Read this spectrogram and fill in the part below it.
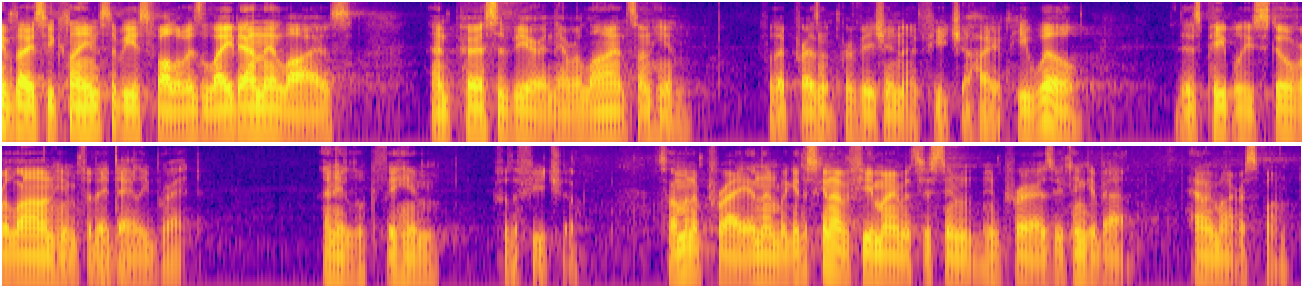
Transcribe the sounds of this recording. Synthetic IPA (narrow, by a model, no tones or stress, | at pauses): ʌvðoʊz̥hʉkʰl̥ẽɪ̃mz̥tʰɨbiɨz̥fɑlˠoʊə˞zleɪdãʊ̃nðə˞laɪvz̥ | ʔɨ̰̃npʰɜ˞sɨvɪɹɨ̃nðə˞ɹəlaɪɨ̃nsn̩ɪ̰̃ɱ | fə˞ðə˞pʰɹ̥ɛzə̰̃npʰɹ̥ɨvɪʒɨ̃nʌ̰v̥fjʉ̰t͡ʃə̰˞ho̰ʊphiwɪl̚ˠ | ðə̰˞z̥pʰipl̩ˠhʉstɪlˠɹəlaɪə̃nɪ̰̃ɱfə˞ðə̰˞dḛɪlˠibɹɛ̰ɾ | ɨ̃nhɨlʊkfə˞ɪ̃ɱ | fə˞ðɨfjʉ̰t͡ʃə˞ | soʊãɪ̃mɡʌnəpʰɹ̥eɪɨ̃nðɨ̃nwɨd͡ʒʌsɡ̥ʌ̃nəːvɨfjʉmõʊ̃mɨ̃nsd̥ʒ̥ʌstɨ̃nɪ̰̃npʰɹ̥ɛɹɨzwiθɪ̃ŋkɨbaʊt̚ | haʊimaɪʔ̚ɹɨspɑ̰̃nd̥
